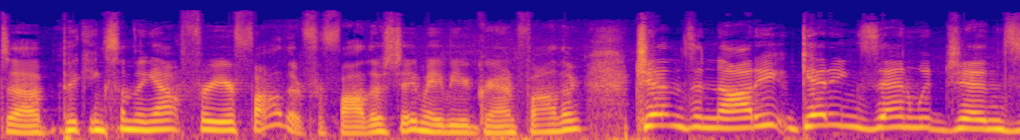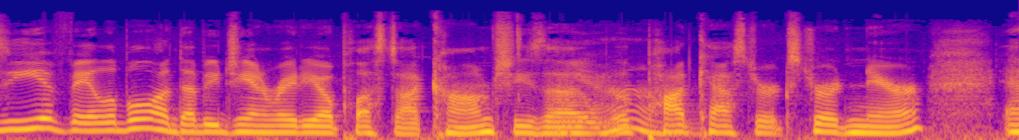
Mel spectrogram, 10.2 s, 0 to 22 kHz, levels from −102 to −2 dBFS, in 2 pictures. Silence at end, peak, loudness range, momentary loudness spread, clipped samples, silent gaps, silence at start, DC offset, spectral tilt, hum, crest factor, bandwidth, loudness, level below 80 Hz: 0 s; -4 dBFS; 1 LU; 4 LU; under 0.1%; none; 0 s; under 0.1%; -6 dB/octave; none; 14 dB; 15.5 kHz; -19 LUFS; -42 dBFS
